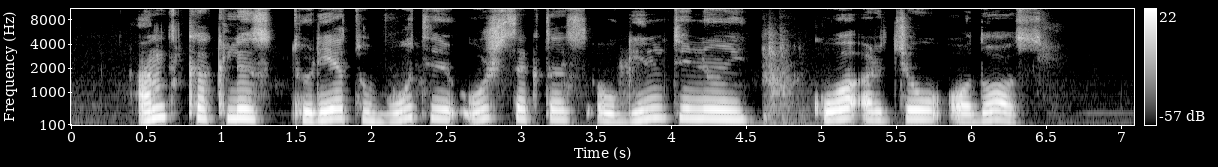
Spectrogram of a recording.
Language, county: Lithuanian, Vilnius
